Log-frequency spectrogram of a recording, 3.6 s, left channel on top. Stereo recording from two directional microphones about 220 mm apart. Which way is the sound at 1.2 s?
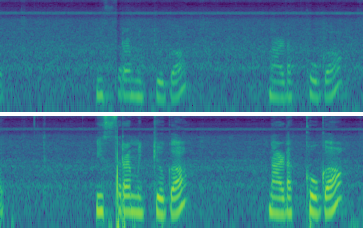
50° right (ahead or behind).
